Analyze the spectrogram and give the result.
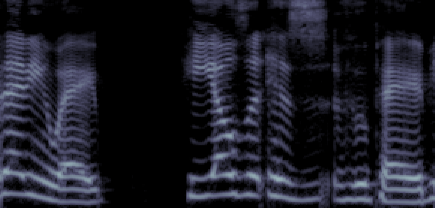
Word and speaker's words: Vuppe: I wrote the subtitle, which is V-U-P-P-E, and then I wrote how you pronounce it, which is V-O-O-P-A-Y, Vupe. That's what he says.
